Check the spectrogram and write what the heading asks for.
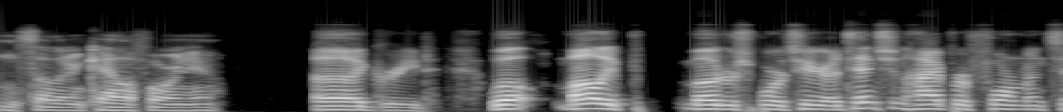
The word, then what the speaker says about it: Mahle: And for the podcast listeners and everybody else out there, Molly is spelled Mahle when you're doing that search.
